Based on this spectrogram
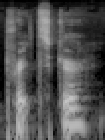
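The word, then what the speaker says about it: Pritzker: telling a story about um billionaire Chicago JB pritsker did I pronounce it I pronounce it right yes he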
